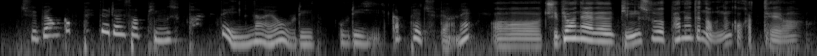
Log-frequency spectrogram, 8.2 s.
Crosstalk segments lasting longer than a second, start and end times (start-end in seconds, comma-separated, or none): none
